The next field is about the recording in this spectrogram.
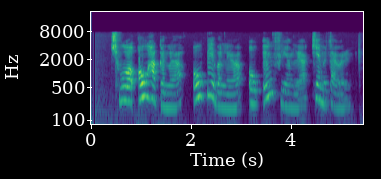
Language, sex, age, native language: Icelandic, female, 11, Icelandic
